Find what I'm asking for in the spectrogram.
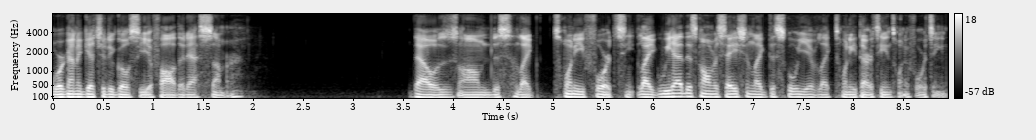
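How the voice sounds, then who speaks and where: In a very clean recording with a silent background, a man speaks at a very deep, low pitch with a slight non-native accent. His tone is bright and sharp, his intonation monotone and flat, and his pace fairly quick. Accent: slight foreign accent on certain words. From Haiti. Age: 20s. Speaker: podcast host. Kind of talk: personal monologue podcast. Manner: casual, halting with restarts.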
